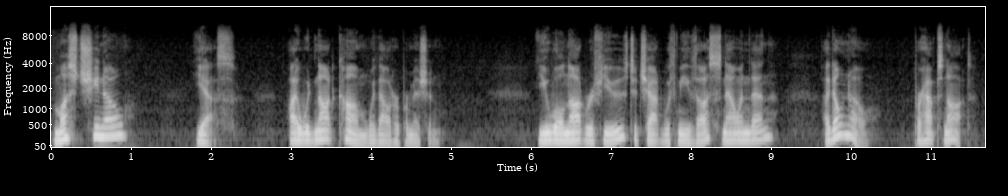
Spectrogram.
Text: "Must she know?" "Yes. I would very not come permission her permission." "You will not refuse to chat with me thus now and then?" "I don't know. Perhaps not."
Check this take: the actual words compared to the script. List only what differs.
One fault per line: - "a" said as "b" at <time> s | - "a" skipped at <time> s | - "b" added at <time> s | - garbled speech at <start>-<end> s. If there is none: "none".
- "very" skipped at 3.3 s
- "permission" said as "without" at 4.0 s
